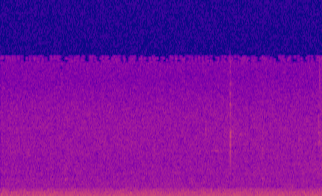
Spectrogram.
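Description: Quiet room tone: a steady low hum under faint hiss, with nothing else happening.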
